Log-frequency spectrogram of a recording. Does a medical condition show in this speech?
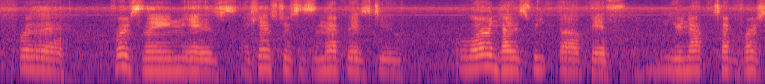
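Yes: spinal muscular atrophy.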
